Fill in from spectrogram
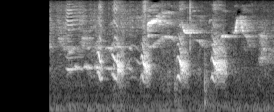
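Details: Hwamei singing after a short silence: a run of loud, sharply modulated whistled notes, each phrase sliding up and down and repeated about every half second, with a faint hiss beneath.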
